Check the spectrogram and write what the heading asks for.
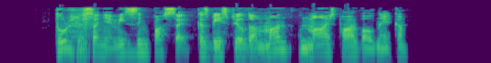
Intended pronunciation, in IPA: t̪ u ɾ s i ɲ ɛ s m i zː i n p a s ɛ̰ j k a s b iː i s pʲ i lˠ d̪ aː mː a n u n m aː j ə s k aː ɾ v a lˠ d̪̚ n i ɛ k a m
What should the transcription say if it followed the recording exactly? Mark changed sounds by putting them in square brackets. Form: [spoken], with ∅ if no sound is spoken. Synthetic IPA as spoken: t̪ u ɾ s [a] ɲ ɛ [∅] m i zː i [ɲ] p a s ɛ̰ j k a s b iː i s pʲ i lˠ d̪ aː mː a n u n m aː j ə s [p] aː ɾ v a lˠ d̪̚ n i ɛ k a m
